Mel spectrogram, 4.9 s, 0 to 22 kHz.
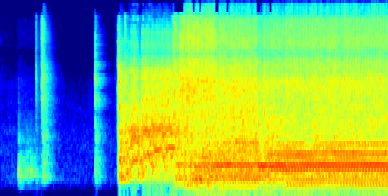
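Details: Husqvarna Z4822 zero-turn mower twin, choke stuck, running without choke: two cranking bursts, then busy uneven idle; right cylinder seems not firing, owner suspects right-side carb needing jets cleaned, unconfirmed.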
